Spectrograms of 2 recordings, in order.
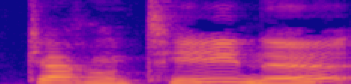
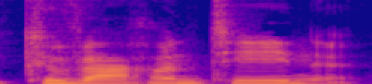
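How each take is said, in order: First: Said in the usual way. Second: Quarantäne avec kv au début; Q U dit kve. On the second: Shown as a demonstration. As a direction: dis Quarantäne en commençant par kv, lentement. (Quarantäne prononcé kvaʀɛten, lentement) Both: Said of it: "le Q U en allemand se prononce plutôt kve".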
